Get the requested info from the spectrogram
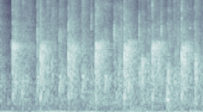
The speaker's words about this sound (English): All right, so let's all stand up. Again, energy. Let's start with some tapping, guys. So we're going to start clapping our hands.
